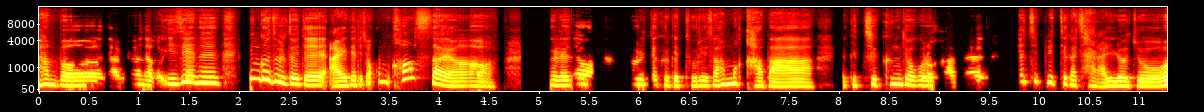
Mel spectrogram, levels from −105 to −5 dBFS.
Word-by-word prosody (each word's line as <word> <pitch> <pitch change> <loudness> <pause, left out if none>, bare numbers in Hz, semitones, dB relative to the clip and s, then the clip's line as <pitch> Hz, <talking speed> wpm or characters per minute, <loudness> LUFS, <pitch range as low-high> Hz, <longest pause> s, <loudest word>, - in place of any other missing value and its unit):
한번 190 -3 +1 0.4
남편하고 175 +5 -4
이제는 255 +3 +3 0.3
친구들도 335 - +4
이제 180 -4 +5
아이들이 160 +5 +2
쪼끔 295 -2 -5
컸어요. 155 - +2 0.5
그래서 175 -2 0 0.6
"그럴 200 -1 -1
때 195 -2 -8
그렇게 165 -3 -3
둘이서 165 +1 -3
한번 210 +6 +1
가봐. 140 -2 0 0.3
이렇게 155 +2 -7
즉흥적으로 190 -2 +1
가면 165 - -6 0.3
ChatGPT가 280 - -4
잘 160 -4 -8
알려줘." 150 +1 +2
180 Hz, 330 characters per minute, -23 LUFS, 155-225 Hz, 0.6 s, 이제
